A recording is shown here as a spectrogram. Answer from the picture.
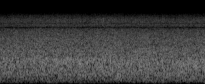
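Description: Rushing stream water: a steady, even wash of whitewater.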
